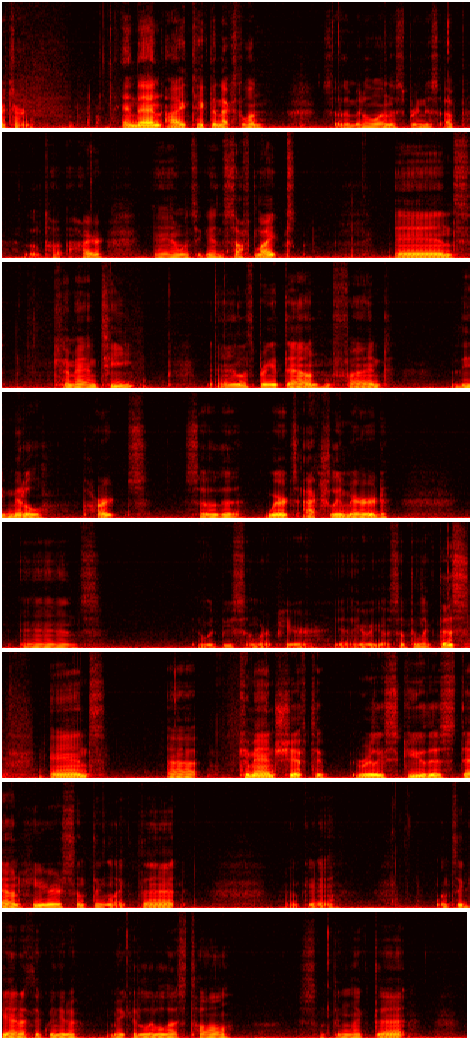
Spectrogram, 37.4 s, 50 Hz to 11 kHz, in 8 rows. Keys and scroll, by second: 0.9 Return, 10.3 super+t.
